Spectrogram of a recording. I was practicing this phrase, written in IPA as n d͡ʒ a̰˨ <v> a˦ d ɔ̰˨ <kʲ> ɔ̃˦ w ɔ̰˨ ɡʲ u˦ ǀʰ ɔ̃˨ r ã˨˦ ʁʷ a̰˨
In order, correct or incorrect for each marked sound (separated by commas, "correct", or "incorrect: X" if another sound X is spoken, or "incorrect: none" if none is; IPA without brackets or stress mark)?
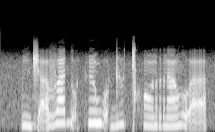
correct, correct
